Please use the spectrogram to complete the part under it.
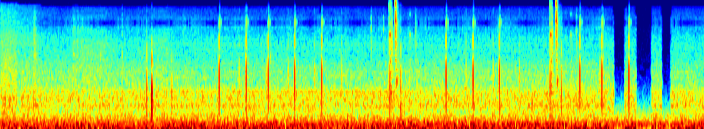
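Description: Menu selections click softly, one after another.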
